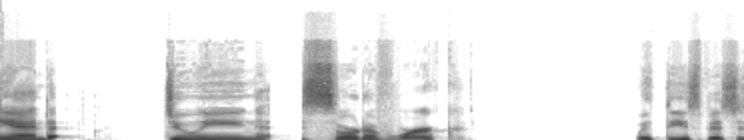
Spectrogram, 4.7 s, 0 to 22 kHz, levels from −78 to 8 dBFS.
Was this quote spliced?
yes; 1 cut; at 1.9 s

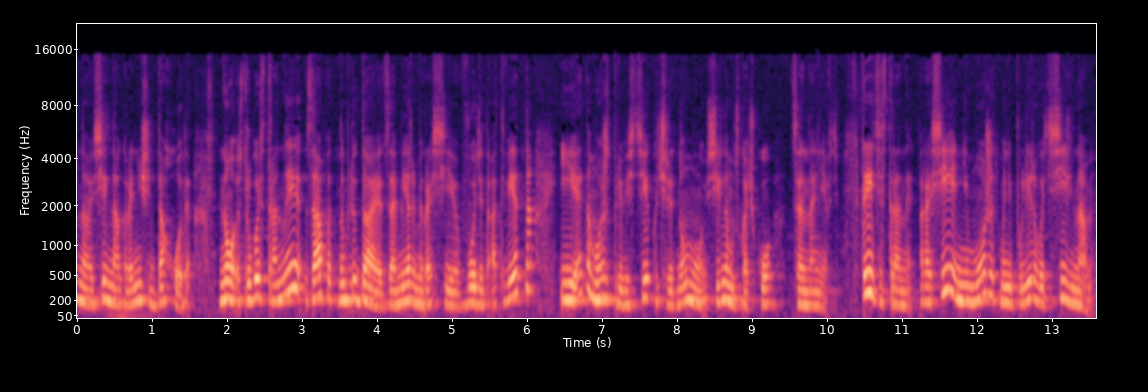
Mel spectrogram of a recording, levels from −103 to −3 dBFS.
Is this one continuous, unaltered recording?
no; 2 cuts; at 4.6 s, 10.4 s

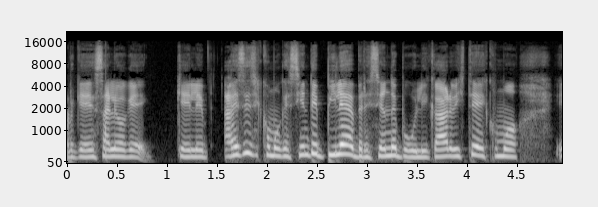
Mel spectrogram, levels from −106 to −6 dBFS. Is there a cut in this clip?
yes; 1 cut; at 1.4 s

